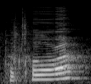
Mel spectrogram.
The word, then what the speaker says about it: pakora: inspired and caramelized onion got some sweet potato pakora that's how you say it um mediterranean falafels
